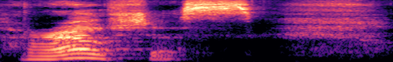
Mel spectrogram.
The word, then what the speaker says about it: Rochas: Thank you to my friend Marshall's Blend Fragrances here on YouTube for the correct pronunciation of the house, Rochas.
